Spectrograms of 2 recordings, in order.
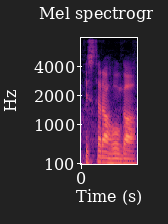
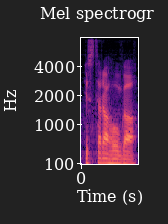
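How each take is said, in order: No difference in how they are said.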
